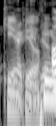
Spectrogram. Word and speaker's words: Key and Peele: Yeah, Key and Peele.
